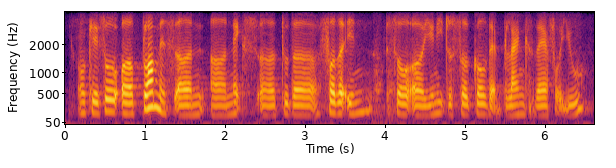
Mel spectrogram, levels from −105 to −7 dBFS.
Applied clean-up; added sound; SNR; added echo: none; none; none; none.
